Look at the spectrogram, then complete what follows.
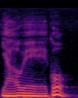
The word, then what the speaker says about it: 야훼: 실제 히브리어 원래 발음은 야훼고 히브리어 동사의 시제가 세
